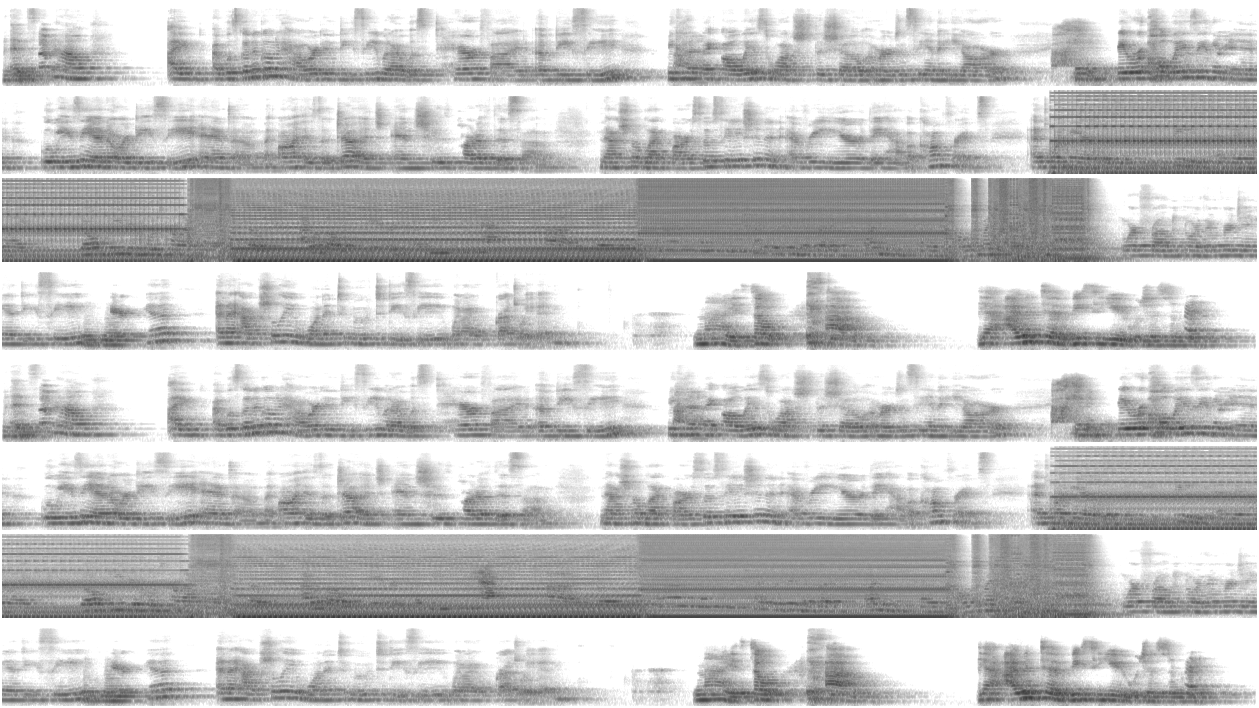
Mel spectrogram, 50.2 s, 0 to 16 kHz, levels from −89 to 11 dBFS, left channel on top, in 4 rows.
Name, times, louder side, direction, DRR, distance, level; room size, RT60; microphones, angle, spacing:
voice 1, 0.1-1.0 1.7-6.3 6.7-10.0 10.7-18.0 18.5-25.4 25.9-27.8 28.1-29.9 30.5-35.7 36.3-39.4 39.8-43.3 45.7-46.0 49.5-49.6, equal, 60° left, 0 dB, 0.8 m, -32 dB
voice 2, 6.7-7.0 10.5-10.8 29.8-30.1 38.4-38.9 44.2-44.3 44.6-45.4 45.9-46.2 47.4-49.6, right 2 dB, 70° right, 3 dB, 0.6 m, -27 dB
sound 1, 23.0-36.0, left 2 dB, 85° left, 0.5 m, -21 dB
2.7 x 2.0 x 3.7 m, 0.82 s
head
